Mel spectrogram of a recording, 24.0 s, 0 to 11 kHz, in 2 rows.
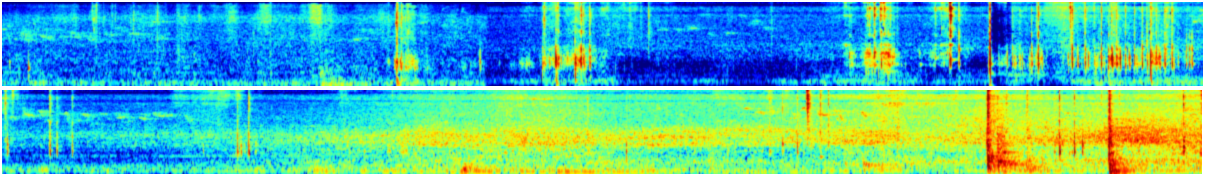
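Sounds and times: rustling: 8.4 - 12.7
sharp clicks and small knocks: 8.4 - 12.9, 14.3 - 14.6, 15.9 - 24.0.

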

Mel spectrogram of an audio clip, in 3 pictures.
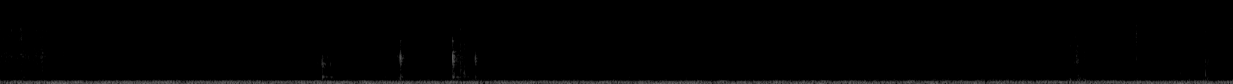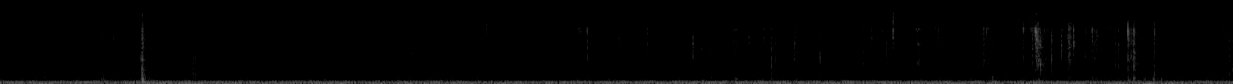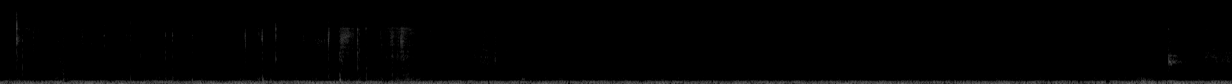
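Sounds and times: steady low hum: 0.0 - 23.1
paper tearing and crinkling: 19.3 - 23.9.

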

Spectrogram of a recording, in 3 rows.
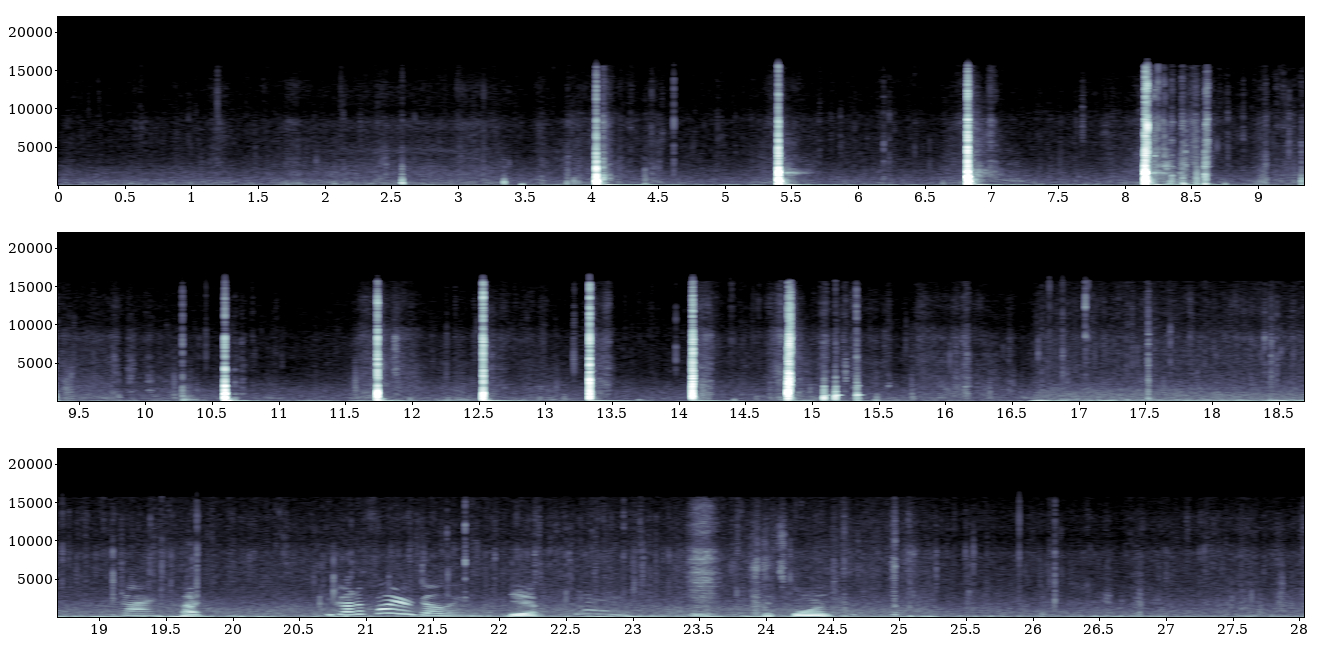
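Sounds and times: hatchet chopping wood: 3.8 - 4.6, 5.3 - 5.9, 6.8 - 7.3, 8.1 - 8.8, 10.6 - 10.9, 11.6 - 15.5.

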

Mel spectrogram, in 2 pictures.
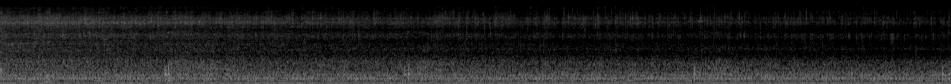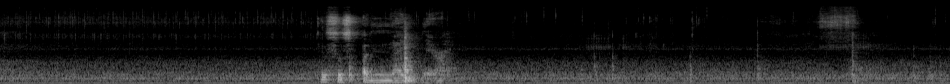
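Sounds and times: meat sizzling on a grill: 0.0 - 13.5
low steady hum: 0.0 - 19.0.

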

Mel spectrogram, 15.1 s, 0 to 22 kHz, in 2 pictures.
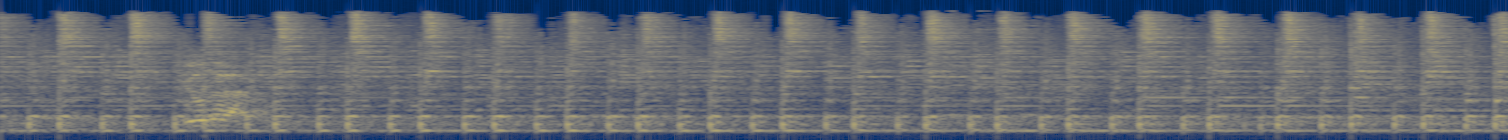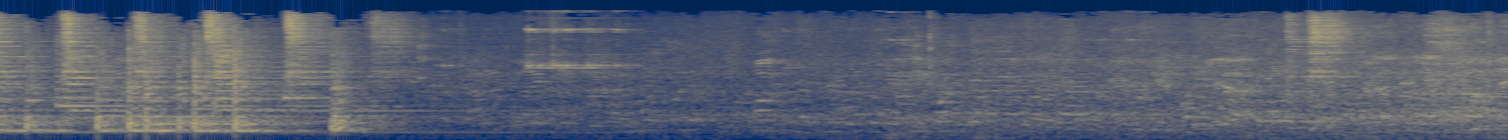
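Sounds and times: drums beaten fast: 0.0 - 9.7
gongs struck: 0.0 - 9.8.

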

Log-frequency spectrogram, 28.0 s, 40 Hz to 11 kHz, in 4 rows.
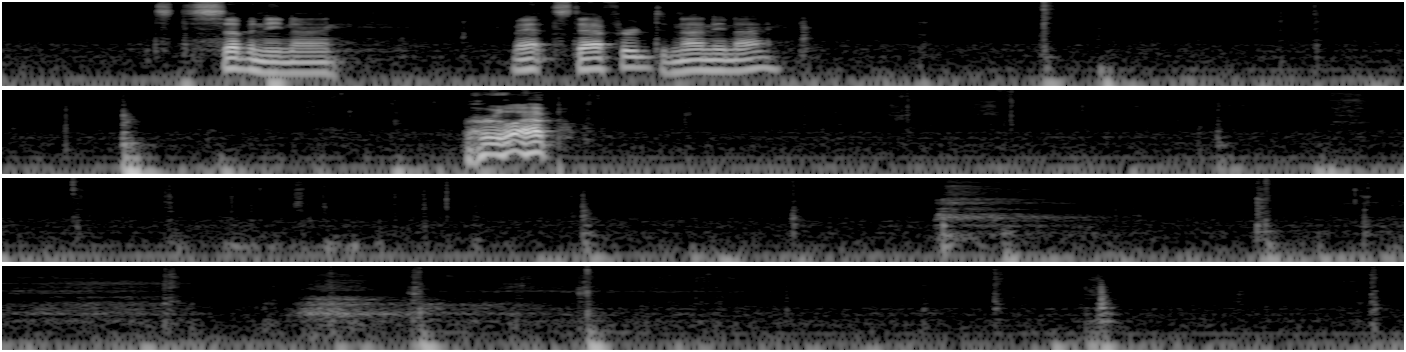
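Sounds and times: trading cards clicking and tapping: 23.0 - 25.0.

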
